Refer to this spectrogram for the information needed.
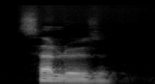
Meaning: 1. female equivalent of saleur 2. gritter (machine)
- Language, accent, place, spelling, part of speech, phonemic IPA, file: French, France, Lyon, saleuse, noun, /sa.løz/, LL-Q150 (fra)-saleuse.wav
